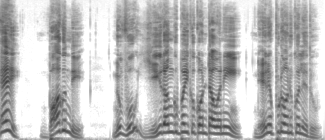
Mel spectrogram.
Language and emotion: Telugu, surprised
